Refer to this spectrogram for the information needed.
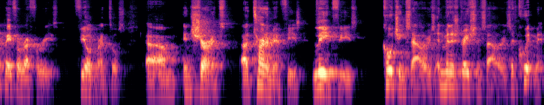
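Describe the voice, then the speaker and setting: At a moderate pace, a man with a fairly high pitch and vocal fry talks in an animated tone with very wide pitch swings. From Connecticut, US. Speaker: soccer club owner and coach. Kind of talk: interview. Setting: live stream. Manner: loud.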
